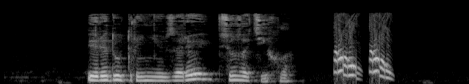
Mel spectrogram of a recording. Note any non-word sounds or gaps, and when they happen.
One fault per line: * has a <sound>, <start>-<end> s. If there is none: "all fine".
* has a chirp, 3.3-4.0 s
